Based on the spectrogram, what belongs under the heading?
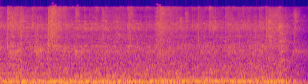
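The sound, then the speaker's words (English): A car engine rumbles steadily, a loud continuous low drone with a slight rhythmic throb, running for a few seconds without any talking. “And those car sounds were sent in by Cameron.”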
